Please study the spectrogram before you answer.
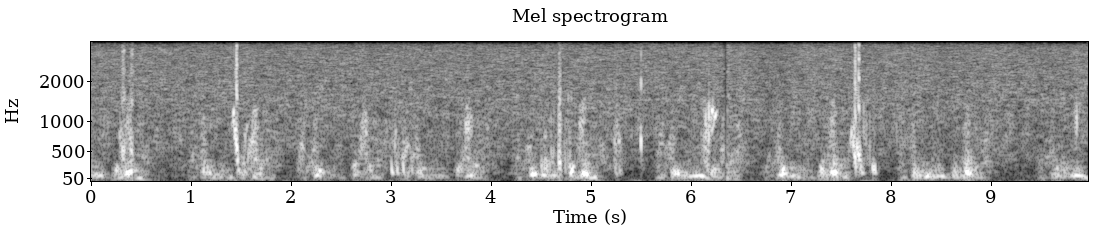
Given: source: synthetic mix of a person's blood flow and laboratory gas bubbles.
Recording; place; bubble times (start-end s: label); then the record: Doppler ultrasound of blood flow; precordium
0.27-0.45 s: bubbles
1.37-1.67 s: bubbles
2.98-3.24 s: bubbles
4.47-4.83 s: bubbles
5.22-5.33 s: bubbles
5.47-5.54 s: bubbles
6.10-6.28 s: bubbles
7.56-7.88 s: bubbles
9.83-9.89 s: bubbles
From the record:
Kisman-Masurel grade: 122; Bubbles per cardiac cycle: 1 to 2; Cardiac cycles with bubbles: 10 to 50%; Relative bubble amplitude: moderate (0.250 to 0.450); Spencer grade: 2 (many but less than half of the cardiac periods contain bubble signals, singularly or in groups); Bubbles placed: anywhere in the cardiac cycle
